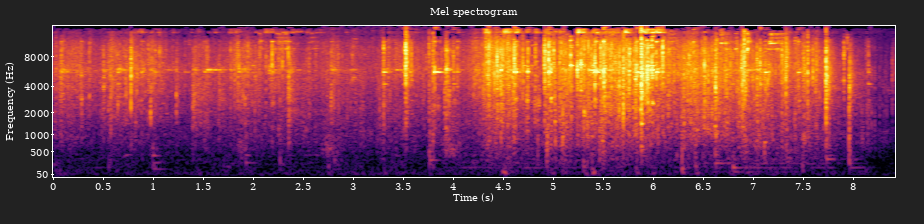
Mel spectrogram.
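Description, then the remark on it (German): A draft horse drags a log several metres long through a forest to a skid trail during logging work. Its hooves thud and crunch over the forest ground while the metal chains fixing the log to its harness clink and rattle, and the log scrapes along with a steady rustling drag. “Wenn die mehrere Meter langen Baumstämme mit Ketten an das Pferdegeschirr befestigt werden, warten die Tiere geduldig.”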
